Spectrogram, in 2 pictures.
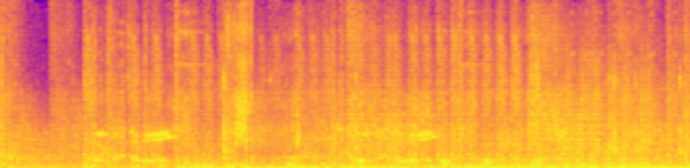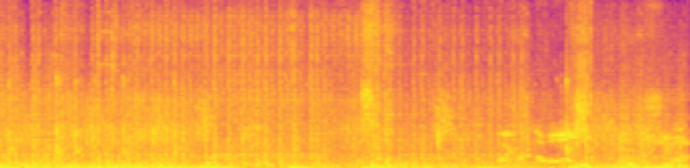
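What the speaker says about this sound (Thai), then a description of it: "ทีมเรายิงรัวมาก ทีมเรายิงรัวมากยิงรัวมากเลย" Rapid teammate gunfire in a PUBG-style shooter game, dense overlapping bursts running continuously and loud throughout, with engine-like rumble and talk mixed in underneath.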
